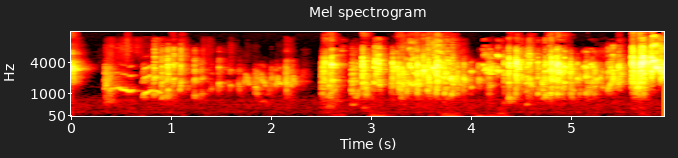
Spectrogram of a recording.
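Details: Budgerigar calls meant as company for pet parakeets: scattered soft chirps and a brief pause, then dense, scratchy warbling that builds and grows louder toward the end.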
